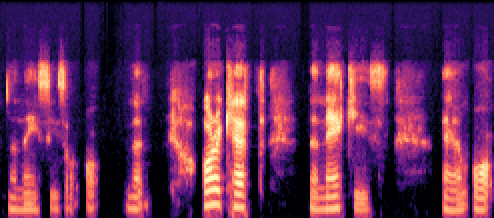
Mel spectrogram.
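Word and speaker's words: Auraicept: or or stephannie Macy's I've heard it pronounced both ways and I'm not a hundred percent sure which one and I'm gonna go with the hard C because that is the Irish language and so are kept the Nikes and which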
